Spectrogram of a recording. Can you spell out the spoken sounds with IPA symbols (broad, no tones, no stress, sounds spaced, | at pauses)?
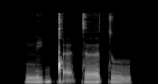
n i ɡ ǃ æ̰ t əː t u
